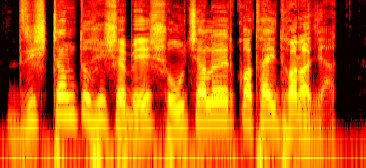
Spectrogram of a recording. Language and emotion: Bengali, neutral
